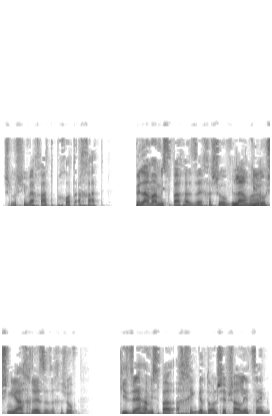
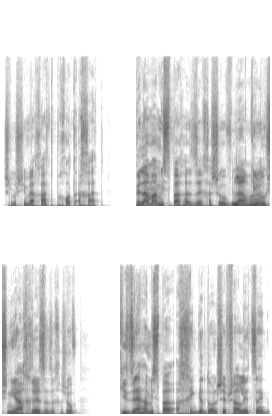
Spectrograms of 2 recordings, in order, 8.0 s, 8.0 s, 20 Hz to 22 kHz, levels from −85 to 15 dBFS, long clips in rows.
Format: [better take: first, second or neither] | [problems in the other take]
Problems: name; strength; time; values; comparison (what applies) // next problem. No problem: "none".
second | garbled, watery; slightly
